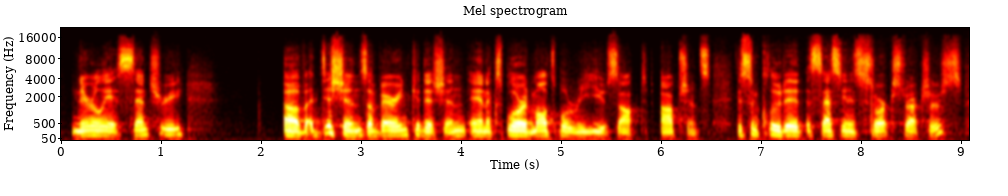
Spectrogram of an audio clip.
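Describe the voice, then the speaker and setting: In council chambers, a man with a hoarse, raspy, medium-pitched voice delivers a steady, businesslike staff briefing to a city council.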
